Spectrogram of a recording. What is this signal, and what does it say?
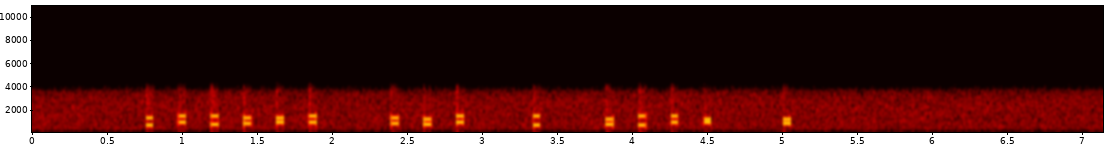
DTMF, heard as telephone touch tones, dialled by machine, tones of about 50 ms. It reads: 2#680# 84# 3 43#* 7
